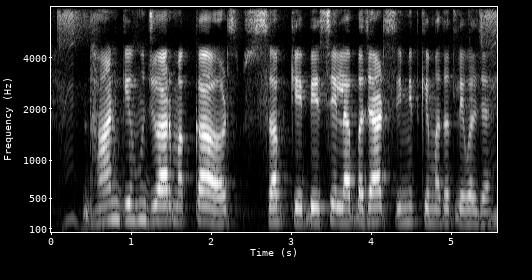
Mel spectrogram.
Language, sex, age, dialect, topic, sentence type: Magahi, female, 25-30, Western, agriculture, statement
